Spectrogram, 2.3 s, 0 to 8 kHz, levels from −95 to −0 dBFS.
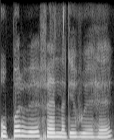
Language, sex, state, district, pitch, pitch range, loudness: Hindi, female, Assam, Kamrup Metropolitan, 220 Hz, 210-250 Hz, -14 LUFS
